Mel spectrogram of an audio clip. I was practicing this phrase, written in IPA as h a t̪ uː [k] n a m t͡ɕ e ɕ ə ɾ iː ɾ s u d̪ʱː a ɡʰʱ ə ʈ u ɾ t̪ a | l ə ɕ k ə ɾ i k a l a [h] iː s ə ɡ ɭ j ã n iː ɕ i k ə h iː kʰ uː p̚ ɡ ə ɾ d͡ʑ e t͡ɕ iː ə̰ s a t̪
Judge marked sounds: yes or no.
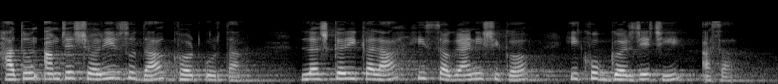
no, yes

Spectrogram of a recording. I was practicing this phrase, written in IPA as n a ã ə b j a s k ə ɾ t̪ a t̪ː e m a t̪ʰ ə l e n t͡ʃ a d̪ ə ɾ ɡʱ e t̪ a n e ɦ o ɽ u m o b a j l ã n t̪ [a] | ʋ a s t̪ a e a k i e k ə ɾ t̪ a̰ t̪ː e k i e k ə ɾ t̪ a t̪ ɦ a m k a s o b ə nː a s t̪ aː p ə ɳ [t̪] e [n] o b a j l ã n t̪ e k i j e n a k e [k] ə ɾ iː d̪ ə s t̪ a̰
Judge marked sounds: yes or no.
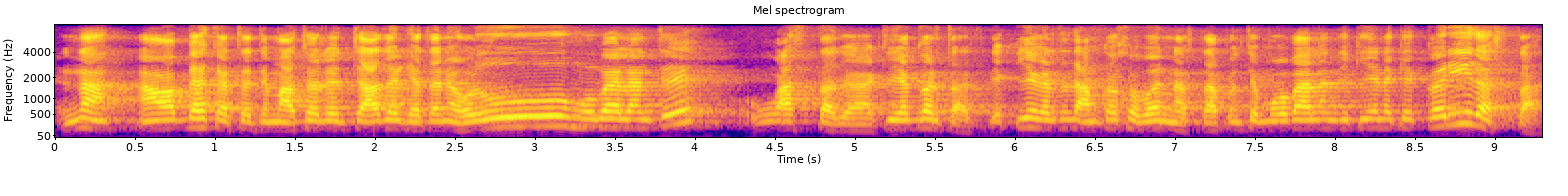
no, yes, no, yes

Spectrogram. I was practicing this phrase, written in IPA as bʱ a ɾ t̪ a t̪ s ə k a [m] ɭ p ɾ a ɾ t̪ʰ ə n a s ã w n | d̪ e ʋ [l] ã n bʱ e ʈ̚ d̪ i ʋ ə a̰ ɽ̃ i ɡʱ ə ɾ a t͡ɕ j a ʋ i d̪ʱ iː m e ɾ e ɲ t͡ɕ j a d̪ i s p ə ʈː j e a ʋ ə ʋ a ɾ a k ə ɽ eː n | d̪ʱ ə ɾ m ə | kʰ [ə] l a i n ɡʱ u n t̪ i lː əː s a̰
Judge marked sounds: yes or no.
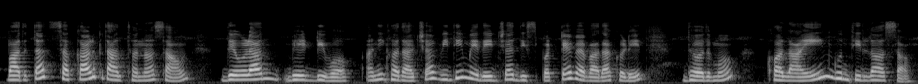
no, no, yes

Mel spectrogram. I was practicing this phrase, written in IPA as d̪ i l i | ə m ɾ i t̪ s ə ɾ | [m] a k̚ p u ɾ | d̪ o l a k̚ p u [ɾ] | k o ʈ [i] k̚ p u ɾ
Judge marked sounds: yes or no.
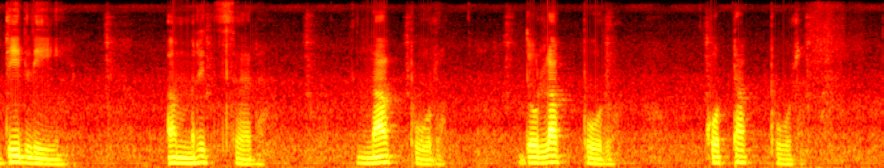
no, yes, no

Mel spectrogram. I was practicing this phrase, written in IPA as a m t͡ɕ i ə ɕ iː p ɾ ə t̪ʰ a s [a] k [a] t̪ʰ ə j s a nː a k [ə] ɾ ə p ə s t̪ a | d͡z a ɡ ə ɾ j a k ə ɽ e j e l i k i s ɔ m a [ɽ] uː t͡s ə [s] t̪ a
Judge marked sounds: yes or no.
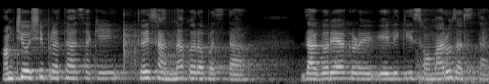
yes, no, yes, no, yes

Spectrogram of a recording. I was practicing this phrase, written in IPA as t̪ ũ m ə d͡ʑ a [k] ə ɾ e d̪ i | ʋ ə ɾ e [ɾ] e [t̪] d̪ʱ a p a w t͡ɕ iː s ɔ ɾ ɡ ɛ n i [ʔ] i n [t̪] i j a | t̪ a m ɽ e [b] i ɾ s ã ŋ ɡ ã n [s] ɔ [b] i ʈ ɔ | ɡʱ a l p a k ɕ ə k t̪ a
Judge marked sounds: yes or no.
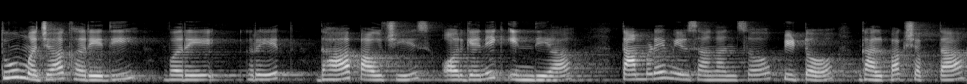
no, yes, yes, no, no, no, no, no

